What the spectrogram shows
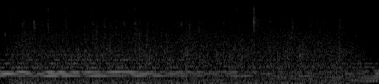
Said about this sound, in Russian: Полил мелкий моросящий дождь.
